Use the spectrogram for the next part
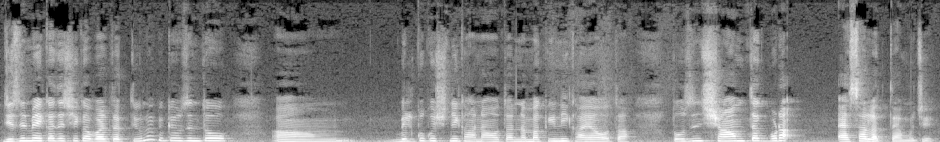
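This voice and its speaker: A middle-aged woman speaks to her viewers in a loose, unscripted monologue. Her voice sits a little high, and she scolds, rambles and circles back to the same warnings again and again. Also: normal speed, a little hiss or hum. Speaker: vlogger. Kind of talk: casual monologue to camera.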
